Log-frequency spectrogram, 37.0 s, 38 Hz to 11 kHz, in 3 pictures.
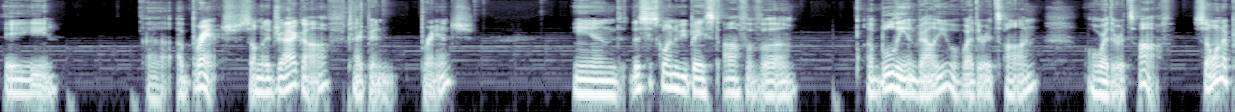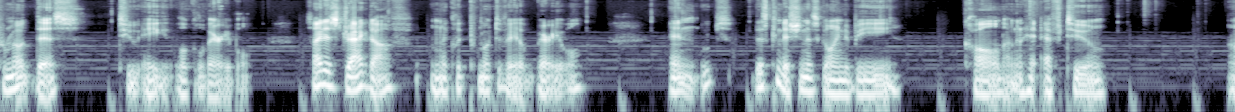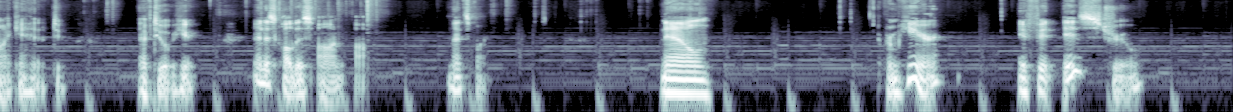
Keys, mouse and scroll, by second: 1.2-2.6 drag, 3.1-3.8 typing, 4.5 click, 5.2 click, 5.8 right click, 11.2 right click, 12.8 click, 15.3 click, 15.6 click, 16.8 click, 18.0 click, 18.9 click, 19.6 click, 20.9 click, 23.3 click, 24.1 click, 25.3 click, 29.4 ctrl+shift+s, 29.8 click, 30.3 click, 30.9 click, 31.4 click, 32.8 click, 33.8 right click.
